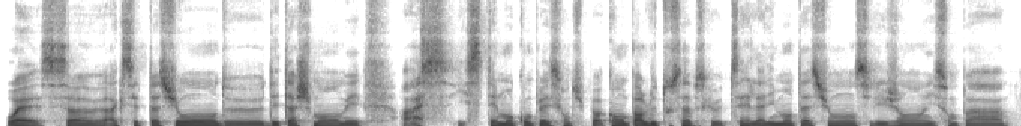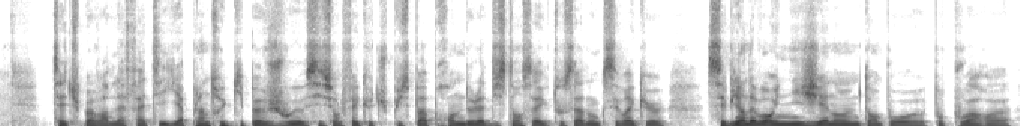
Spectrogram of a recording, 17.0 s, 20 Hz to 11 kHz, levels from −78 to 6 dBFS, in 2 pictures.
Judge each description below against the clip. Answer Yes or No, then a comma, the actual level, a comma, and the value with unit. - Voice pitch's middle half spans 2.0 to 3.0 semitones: Yes, narrow, 2.6 semitones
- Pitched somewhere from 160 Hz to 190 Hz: No, low, 120 Hz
